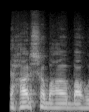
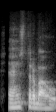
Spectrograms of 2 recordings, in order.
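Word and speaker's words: सहस्त्रबाहु: अब यहाँ भी सहस्त्र बाहु में टी नहीं है, हर्ष बाहु लिखा हुआ है कि वो क्या है रियल उसका प्रोनाउंसिएशन? सहस्त्र बाहु।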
